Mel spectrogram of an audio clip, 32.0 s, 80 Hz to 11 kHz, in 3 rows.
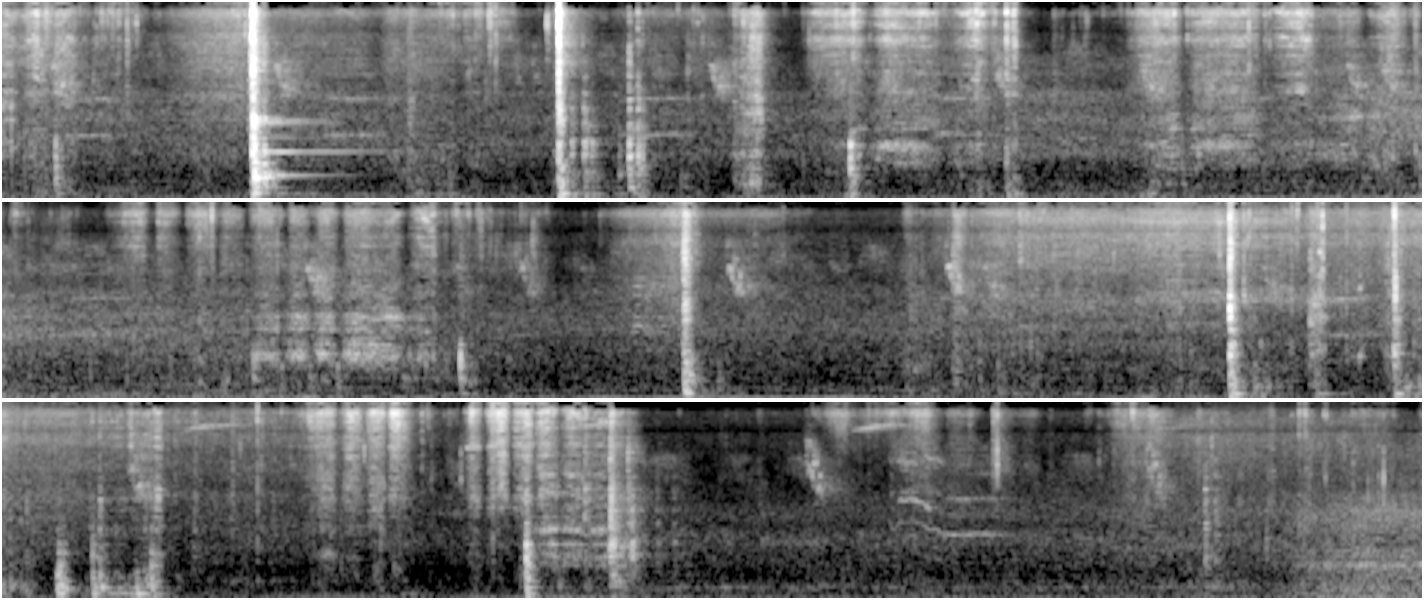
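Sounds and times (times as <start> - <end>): knife scraping through meat: 0.0 - 1.8, 5.4 - 7.6, 8.4 - 10.8, 11.4 - 14.1, 23.6 - 25.8.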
